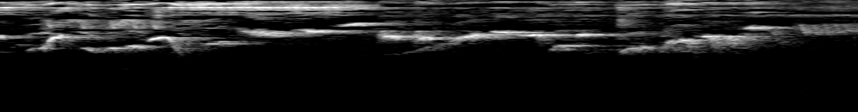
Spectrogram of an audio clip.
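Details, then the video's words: White-rumped shama singing loud, varied whistled phrases that swoop up and down in pitch, mid-range notes joined by slurs, over a steady high-pitched hiss running throughout. "BURUNG MURAI"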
